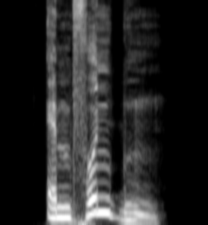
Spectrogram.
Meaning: past participle of empfinden
- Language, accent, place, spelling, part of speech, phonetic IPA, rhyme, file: German, Germany, Berlin, empfunden, verb, [ɛmˈp͡fʊndn̩], -ʊndn̩, De-empfunden.ogg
